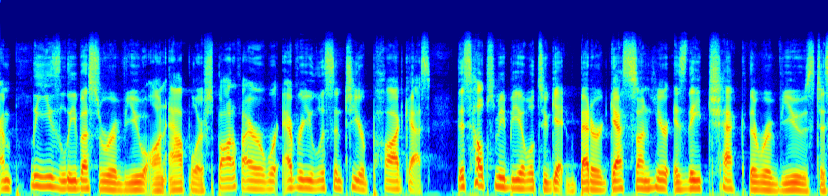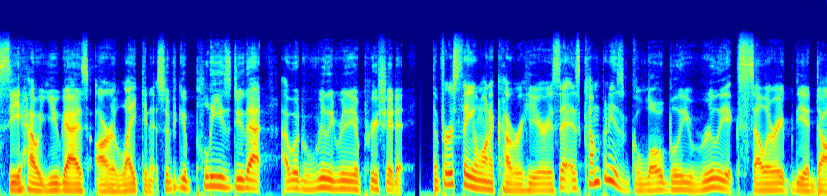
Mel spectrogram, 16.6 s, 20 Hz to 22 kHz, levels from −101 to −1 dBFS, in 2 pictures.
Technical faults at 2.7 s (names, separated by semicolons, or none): none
